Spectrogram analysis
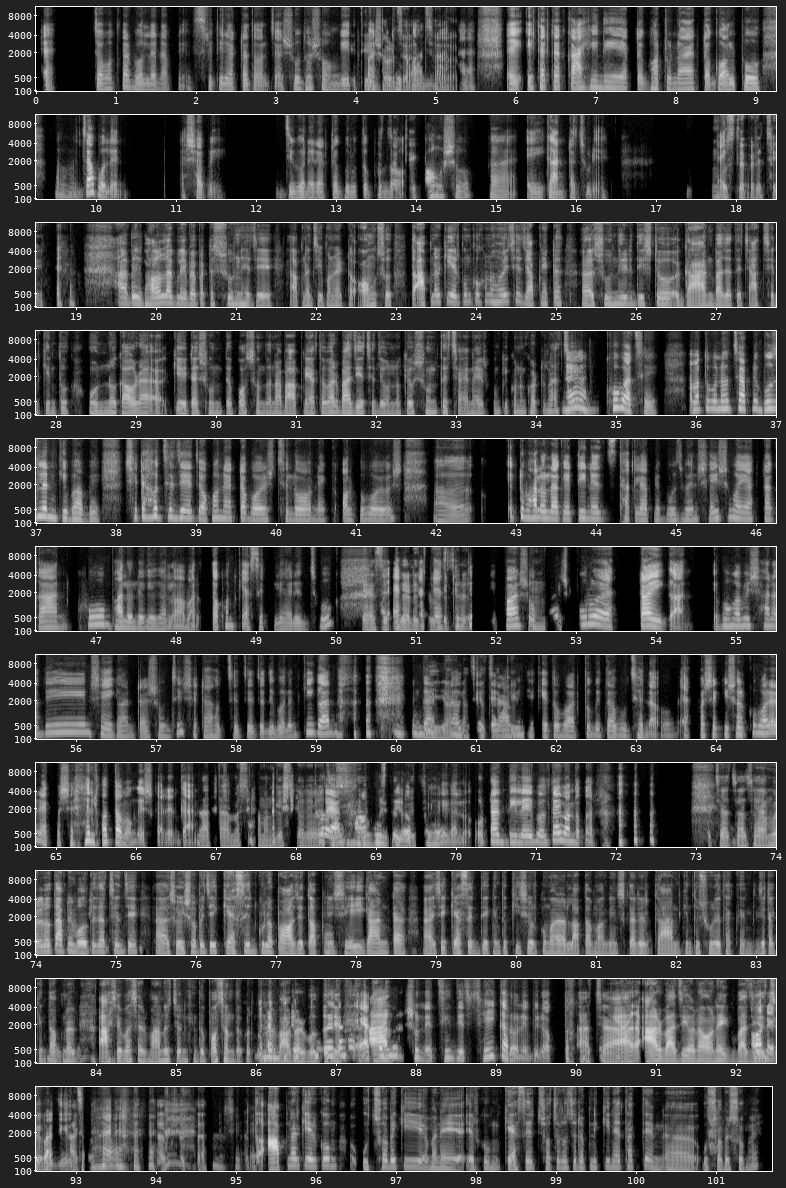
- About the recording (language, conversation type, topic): Bengali, podcast, কোন গানটি তুমি কোনো নির্দিষ্ট উৎসব বা আড্ডার সঙ্গে সবচেয়ে বেশি জড়িয়ে মনে করো?
- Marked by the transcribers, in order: other background noise; tapping; chuckle; "কেউ" said as "কাউরা"; unintelligible speech; chuckle; chuckle; laughing while speaking: "Lata Mangeshkar-এর গান"; laugh; chuckle; unintelligible speech; "লতা মঙ্গেশকরের" said as "লাতা মাঙ্গেশকারের"; unintelligible speech; unintelligible speech; chuckle; chuckle; "সচরাচর" said as "সচরচর"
